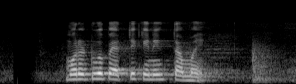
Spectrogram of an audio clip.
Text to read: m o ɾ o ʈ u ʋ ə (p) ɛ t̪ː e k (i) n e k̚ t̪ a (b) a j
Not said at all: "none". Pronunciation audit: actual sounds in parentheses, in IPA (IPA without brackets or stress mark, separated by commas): p, e, m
